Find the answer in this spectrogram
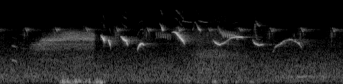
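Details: Chestnut-vented tit-babbler: after a short hiss, a rapid run of bright, high chirps slurring down and up, ending in a rising then falling whistled note.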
